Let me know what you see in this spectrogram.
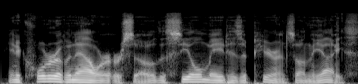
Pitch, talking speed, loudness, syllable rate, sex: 90 Hz, 270 wpm, -16 LUFS, 6.4 syllables/s, male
